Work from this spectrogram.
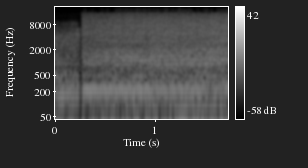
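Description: A GT2 race car on the Dottinger straight of the Nordschleife in a racing video game, a loud steady engine roar at high revs held at full throttle through a short burst, with no talk.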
